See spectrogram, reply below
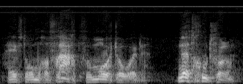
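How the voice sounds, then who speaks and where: An actor playing a sullen, defensive nineteen-year-old male army corporal in a radio drama, curt and evasive, with a raspy voice. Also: fairly low pitch, expressive, fast, a bit bright, full character voice. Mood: bitter, defiant. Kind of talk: Dutch radio drama acting.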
